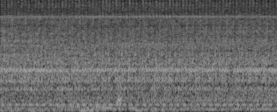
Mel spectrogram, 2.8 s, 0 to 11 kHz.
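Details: 2015 Hyundai Accent after a hard-starting fault traced to a component drawing power from the wrong source, now rewired to the fuse box: steady, even engine hum with no misses; starts and settles into a smooth, healthy idle.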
